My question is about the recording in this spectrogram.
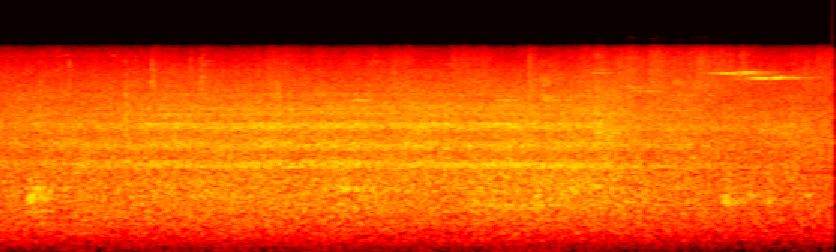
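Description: Steady indoor background noise: an even hiss with faint steady whining tones, a little louder through the middle.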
